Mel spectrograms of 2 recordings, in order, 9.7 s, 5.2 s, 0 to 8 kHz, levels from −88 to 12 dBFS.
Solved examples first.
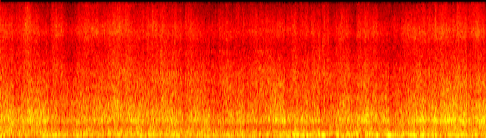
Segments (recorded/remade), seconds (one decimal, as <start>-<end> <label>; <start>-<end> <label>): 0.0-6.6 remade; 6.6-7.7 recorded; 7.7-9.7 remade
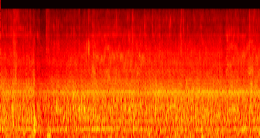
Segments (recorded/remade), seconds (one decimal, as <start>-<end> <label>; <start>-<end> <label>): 0.0-5.2 remade

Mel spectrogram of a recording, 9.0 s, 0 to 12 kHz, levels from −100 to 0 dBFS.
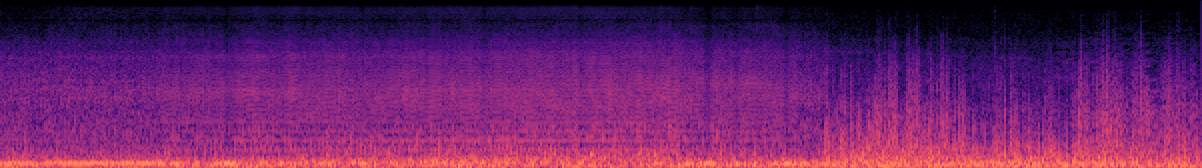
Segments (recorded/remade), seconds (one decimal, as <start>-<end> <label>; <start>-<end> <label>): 0.0-1.2 recorded; 1.2-6.0 remade; 6.0-9.0 recorded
